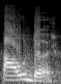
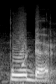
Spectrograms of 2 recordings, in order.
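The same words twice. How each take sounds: First: It is said in a standard English accent. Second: It is said in a Punjabi English accent.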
